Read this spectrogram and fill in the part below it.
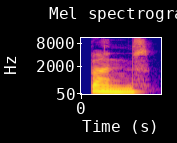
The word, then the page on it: buns: British English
